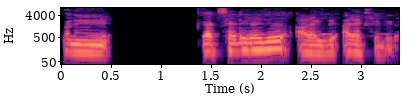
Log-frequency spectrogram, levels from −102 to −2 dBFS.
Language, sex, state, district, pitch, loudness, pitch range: Bengali, male, West Bengal, Dakshin Dinajpur, 135 Hz, -31 LUFS, 125-145 Hz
